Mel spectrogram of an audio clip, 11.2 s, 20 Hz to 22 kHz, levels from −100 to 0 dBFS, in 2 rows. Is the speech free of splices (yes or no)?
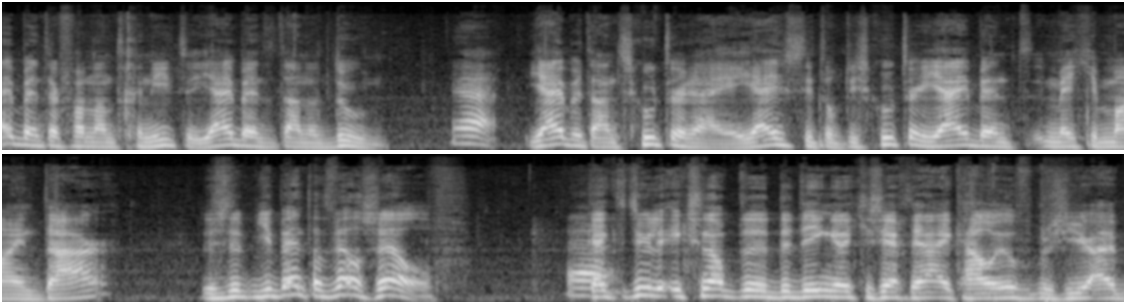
yes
